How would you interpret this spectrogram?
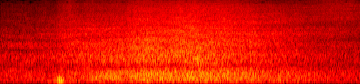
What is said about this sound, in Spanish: El sonido de sus olas son música para tu alma.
